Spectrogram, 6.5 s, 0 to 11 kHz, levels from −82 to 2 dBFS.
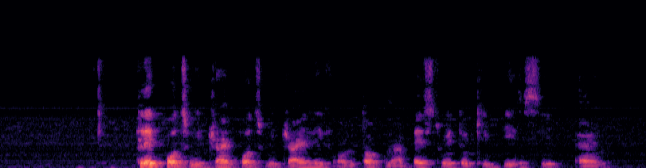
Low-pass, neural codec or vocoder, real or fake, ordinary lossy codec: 7.2 kHz; none; real; none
